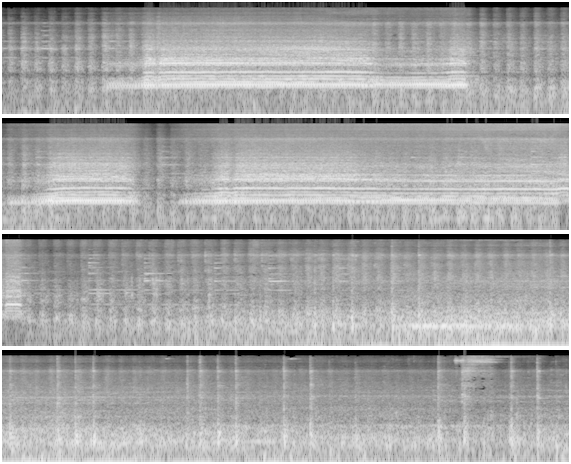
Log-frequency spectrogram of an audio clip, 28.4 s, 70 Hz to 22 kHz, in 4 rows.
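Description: Steam locomotive whistle sounding the grade-crossing signal from a 2-6-0 steam locomotive, No. 89: a long blast, a short one and a final long blast, the end of the long-long-short-long warning. About halfway through, the engine and its passenger cars roll past, rumbling, with a clickety-clack of wheels over the rail joints.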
